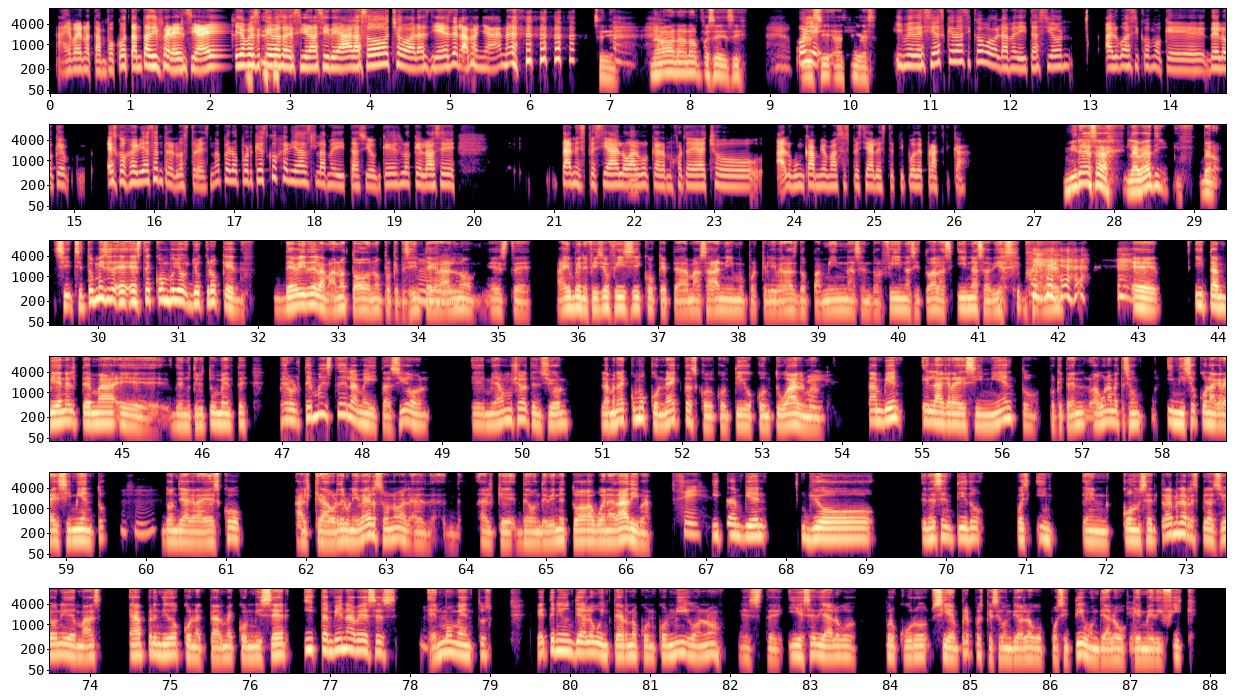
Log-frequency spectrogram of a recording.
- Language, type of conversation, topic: Spanish, podcast, ¿Qué hábito diario tiene más impacto en tu bienestar?
- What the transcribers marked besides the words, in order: laugh; laugh; unintelligible speech; other background noise; other noise; laugh; laughing while speaking: "habidas y por haber"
